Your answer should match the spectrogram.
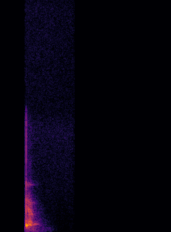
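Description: A single short knock about a third of a second in, sharp at the start and fading quickly; otherwise silence.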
